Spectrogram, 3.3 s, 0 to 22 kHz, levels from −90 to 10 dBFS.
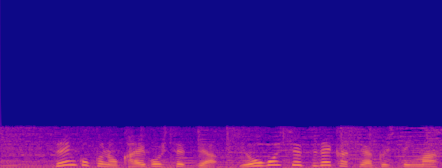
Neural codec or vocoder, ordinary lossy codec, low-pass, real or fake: none; none; 5.4 kHz; real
